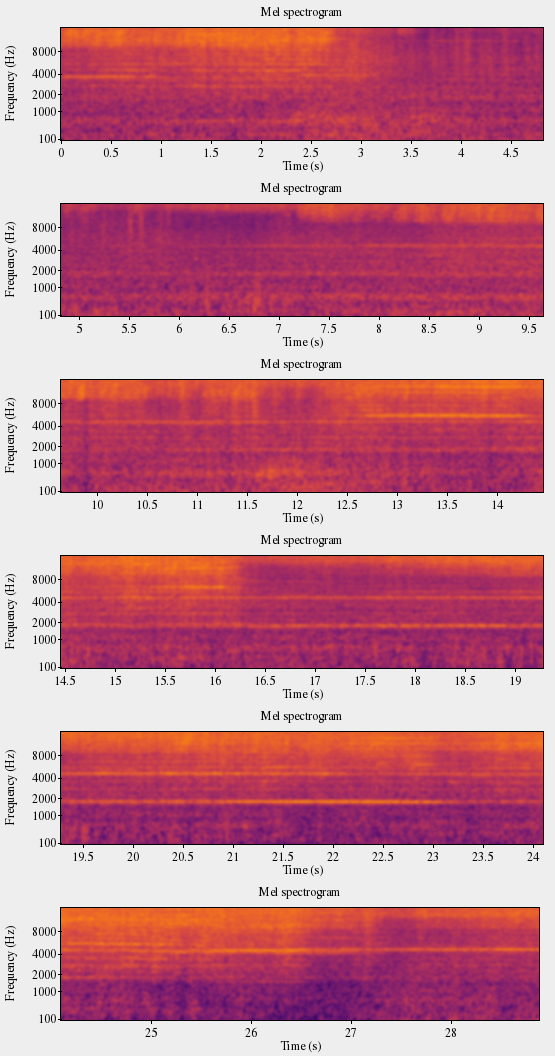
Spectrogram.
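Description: Freight cars of a passing train rolling through a curve, their wheels rumbling steadily on the rail. High-pitched wheel flange squeal comes and goes, with a lower squeal tone holding for several seconds after the middle.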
